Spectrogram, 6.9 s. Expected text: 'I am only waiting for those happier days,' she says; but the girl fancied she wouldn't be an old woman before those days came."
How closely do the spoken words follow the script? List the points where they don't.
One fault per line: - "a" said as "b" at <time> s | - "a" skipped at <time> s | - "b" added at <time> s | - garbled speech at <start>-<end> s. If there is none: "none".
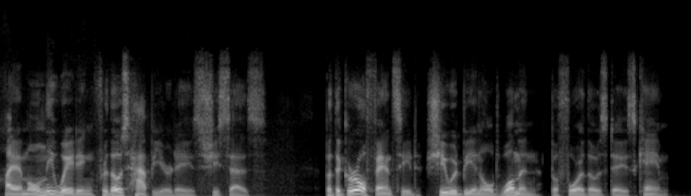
- "wouldn't" said as "would" at 4.5 s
